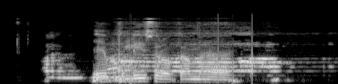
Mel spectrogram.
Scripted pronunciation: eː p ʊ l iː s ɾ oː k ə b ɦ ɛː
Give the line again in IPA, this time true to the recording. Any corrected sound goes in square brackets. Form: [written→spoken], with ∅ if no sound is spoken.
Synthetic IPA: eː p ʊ l iː s ɾ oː k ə [b→m] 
